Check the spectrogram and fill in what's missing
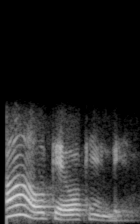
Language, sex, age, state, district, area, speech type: Telugu, male, 18-30, Andhra Pradesh, Guntur, urban, conversation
